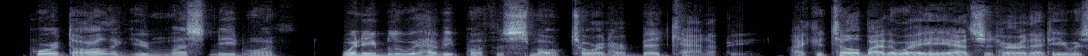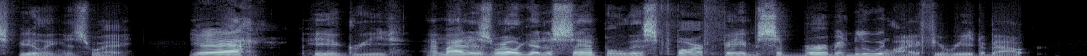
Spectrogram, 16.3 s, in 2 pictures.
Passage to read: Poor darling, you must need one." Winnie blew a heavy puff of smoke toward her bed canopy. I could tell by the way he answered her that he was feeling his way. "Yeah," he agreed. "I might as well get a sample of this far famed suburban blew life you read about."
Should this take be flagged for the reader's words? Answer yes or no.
no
